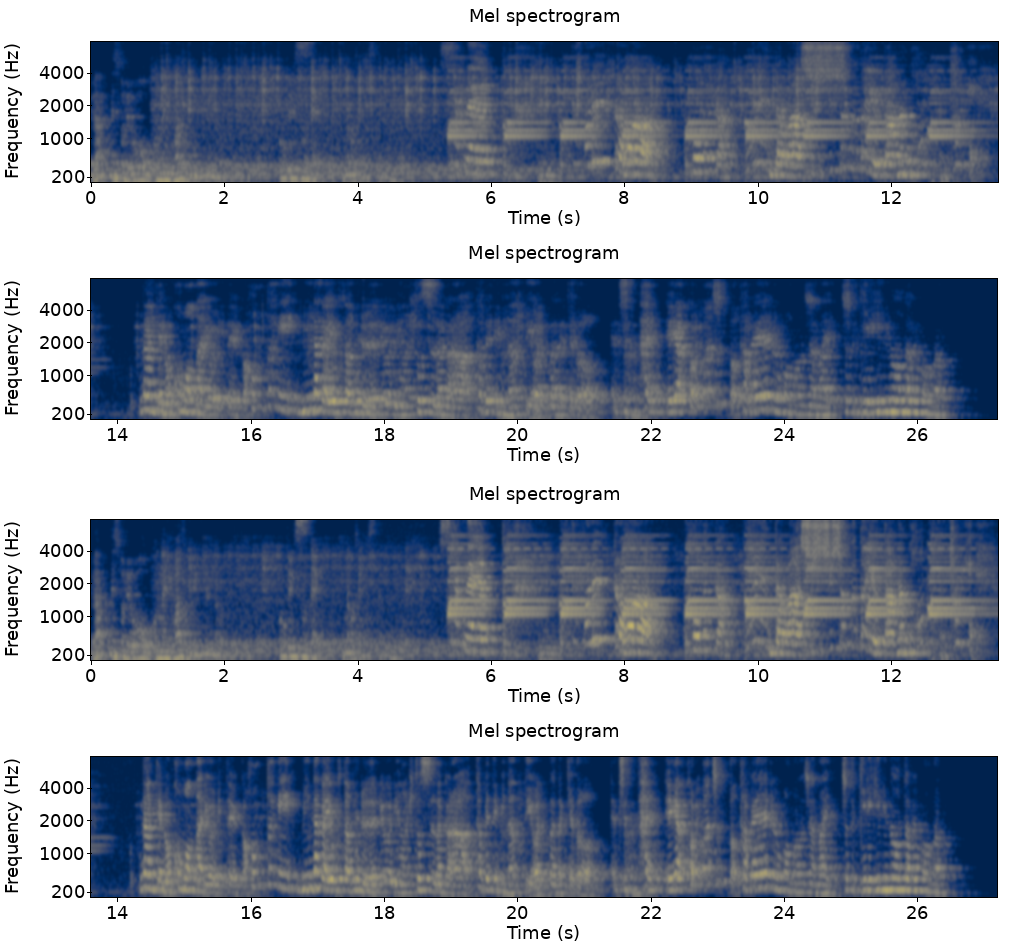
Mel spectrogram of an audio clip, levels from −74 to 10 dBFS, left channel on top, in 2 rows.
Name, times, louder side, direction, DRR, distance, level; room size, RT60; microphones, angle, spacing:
voice 1, 0.0-2.4 2.8-3.5 3.7-4.7 6.7-7.0 12.7-12.9 19.7-19.9 21.6-21.9, equal, 20° right, -2 dB, 4.1 m, -30 dB
sound 1, 0.9-20.4, left 4 dB, 55° left, 2.5 m, -40 dB
voice 2, 5.2-6.0 6.3-6.8 7.2-8.5 9.0-12.6 12.9-13.6 14.3-26.3, right 2 dB, 90° right, 0 dB, 4.3 m, -24 dB
sound 2, 5.3-13.7 14.2-14.3 15.5-15.6, right 6 dB, 70° right, 0.8 m, -26 dB
14.5 x 14.0 x 6.1 m, 0.74 s
head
